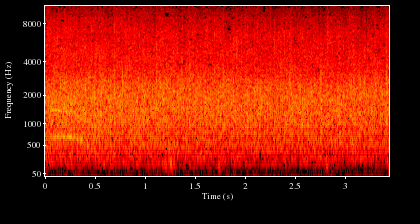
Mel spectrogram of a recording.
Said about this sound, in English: Amen? Why don't you give the Lord an applause right now?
